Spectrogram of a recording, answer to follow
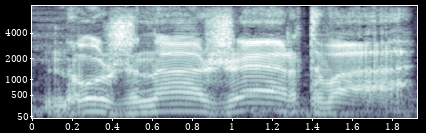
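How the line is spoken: Loud. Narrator (Russian): громко произнес он

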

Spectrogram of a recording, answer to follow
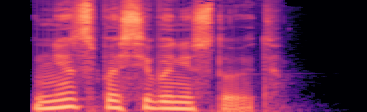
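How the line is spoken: Cold reply. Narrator (Russian): холодно ответил Кирилл

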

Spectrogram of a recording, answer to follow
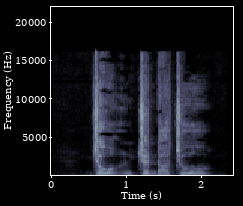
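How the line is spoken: Nervous stammer. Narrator (Vietnamese): Chú Trường chột dạ lắp bắp

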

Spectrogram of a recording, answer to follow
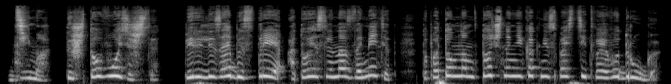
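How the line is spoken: Loud hissed whisper. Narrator (Russian): Громким шепотом прошипела мне Джессика

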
